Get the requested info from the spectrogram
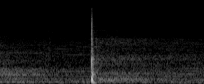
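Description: A basketball bounces once on a gym floor, a single sharp thump about a second in, over quiet room tone.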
